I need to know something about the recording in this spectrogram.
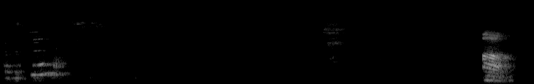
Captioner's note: speaking faintly off mic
